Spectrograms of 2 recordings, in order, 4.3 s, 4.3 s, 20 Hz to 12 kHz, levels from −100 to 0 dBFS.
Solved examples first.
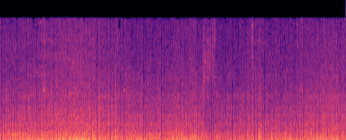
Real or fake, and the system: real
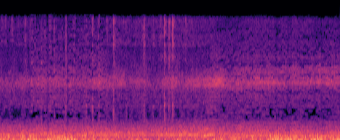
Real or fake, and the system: fake, vocoder, Vocos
